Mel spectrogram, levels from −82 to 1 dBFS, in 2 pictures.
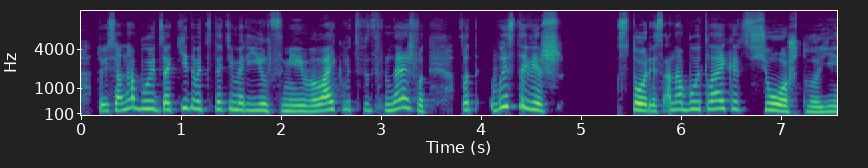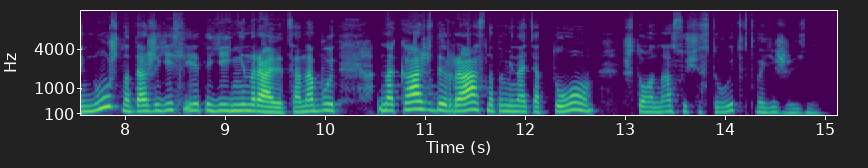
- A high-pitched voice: Yes, high, 215 Hz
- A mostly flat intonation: No, average, 4.7 semitones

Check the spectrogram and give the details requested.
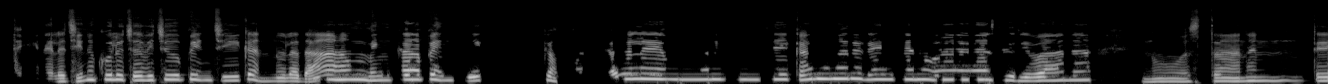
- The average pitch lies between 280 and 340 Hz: No, high, 210 Hz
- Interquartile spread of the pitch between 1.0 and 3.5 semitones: No, average, 5.1 semitones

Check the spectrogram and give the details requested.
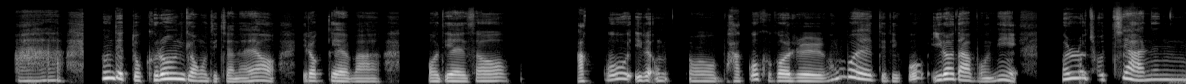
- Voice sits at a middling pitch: Yes, medium, 170 Hz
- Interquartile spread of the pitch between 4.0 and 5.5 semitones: No, wide, 6.4 semitones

